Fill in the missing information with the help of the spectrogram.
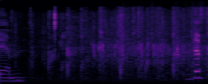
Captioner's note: applause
